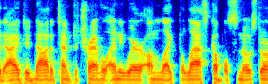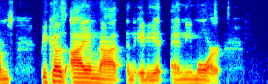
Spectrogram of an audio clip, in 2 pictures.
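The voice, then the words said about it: Hoarse, strained voice. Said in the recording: “my voice sounds a little hoarse ... I have been pouring and shouting at a beer festival for the last 2 days”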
